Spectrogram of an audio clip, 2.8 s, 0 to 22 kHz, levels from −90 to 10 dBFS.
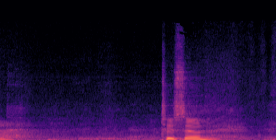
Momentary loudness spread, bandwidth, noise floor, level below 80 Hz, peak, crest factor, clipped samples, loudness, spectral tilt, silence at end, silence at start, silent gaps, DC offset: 23 LU; 16 kHz; -47 dBFS; -64 dBFS; -12 dBFS; 18 dB; under 0.1%; -27 LUFS; -6 dB/octave; 0 s; 0 s; none; under 0.1%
